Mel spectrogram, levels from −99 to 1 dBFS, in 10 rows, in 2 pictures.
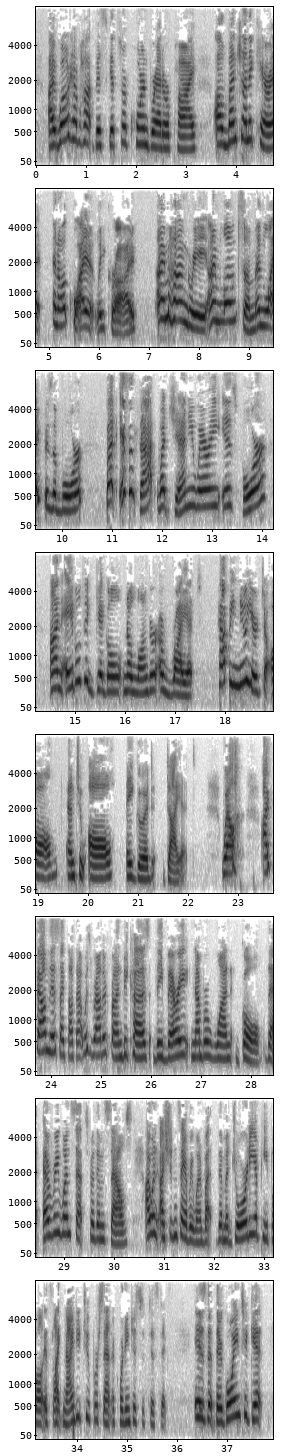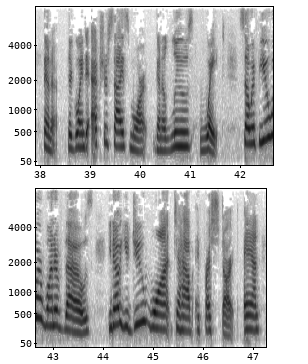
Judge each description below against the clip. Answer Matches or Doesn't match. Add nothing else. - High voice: Matches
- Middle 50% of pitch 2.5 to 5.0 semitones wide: Doesn't match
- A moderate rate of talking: Matches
